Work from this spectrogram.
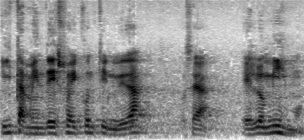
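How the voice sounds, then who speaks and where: A man talks at an average speed, with echo from the room and clear background noise both audible. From Venezuela. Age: 60s. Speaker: photographer and artist. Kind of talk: interview conversation. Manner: animated; halting.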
